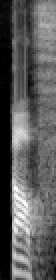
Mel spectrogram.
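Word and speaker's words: tough: ও ইউ জে এইচ টাফ দেখেন টাফ বানান দেখেন শেষে জি এইচ আছে এখানে জি এইচ এর উচ্চারণ কিন্তু ফর মতো জি এইচ এর উচ্চারণ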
